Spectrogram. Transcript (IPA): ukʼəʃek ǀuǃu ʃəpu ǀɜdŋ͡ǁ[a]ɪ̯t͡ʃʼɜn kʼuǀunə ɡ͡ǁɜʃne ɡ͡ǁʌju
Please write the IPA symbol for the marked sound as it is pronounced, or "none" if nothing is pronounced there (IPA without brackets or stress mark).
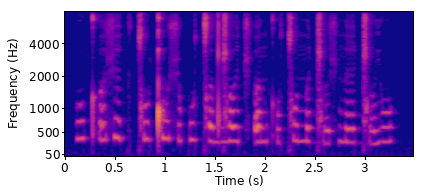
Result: ʌ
